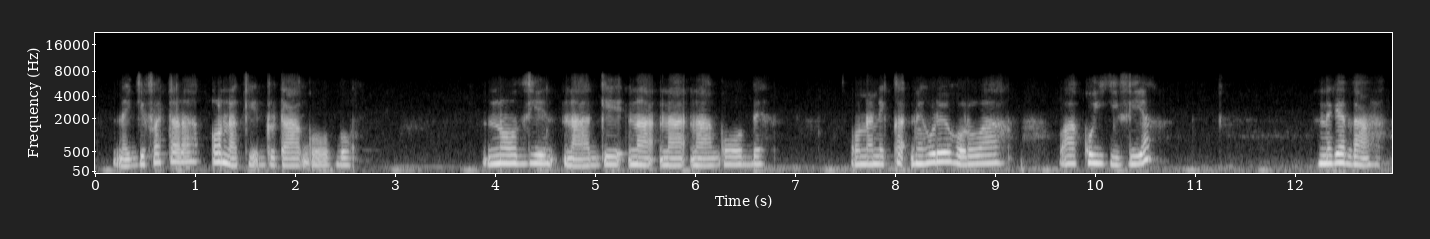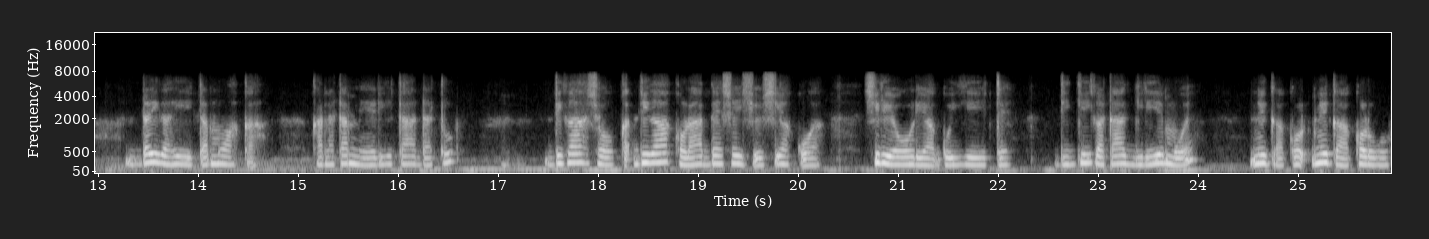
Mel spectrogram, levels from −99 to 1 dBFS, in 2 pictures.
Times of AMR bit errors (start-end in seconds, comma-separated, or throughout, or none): 17.04-17.28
